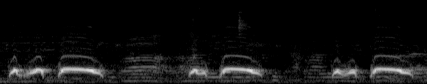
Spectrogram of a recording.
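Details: Spotted dove luring song meant to draw other doves into singing: soft hollow cooing phrases, a rapid two-note lead-in then a drawn-out falling coo, three phrases about a second and a half apart.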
